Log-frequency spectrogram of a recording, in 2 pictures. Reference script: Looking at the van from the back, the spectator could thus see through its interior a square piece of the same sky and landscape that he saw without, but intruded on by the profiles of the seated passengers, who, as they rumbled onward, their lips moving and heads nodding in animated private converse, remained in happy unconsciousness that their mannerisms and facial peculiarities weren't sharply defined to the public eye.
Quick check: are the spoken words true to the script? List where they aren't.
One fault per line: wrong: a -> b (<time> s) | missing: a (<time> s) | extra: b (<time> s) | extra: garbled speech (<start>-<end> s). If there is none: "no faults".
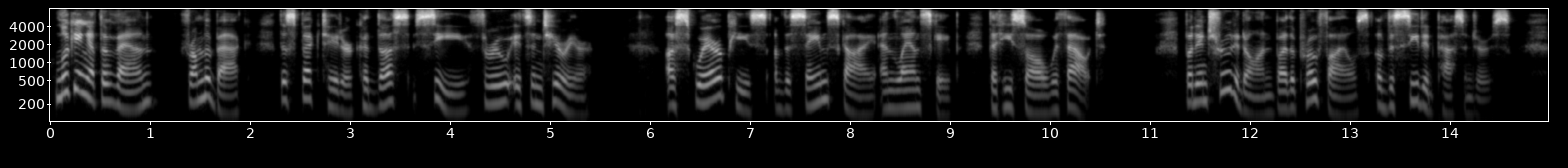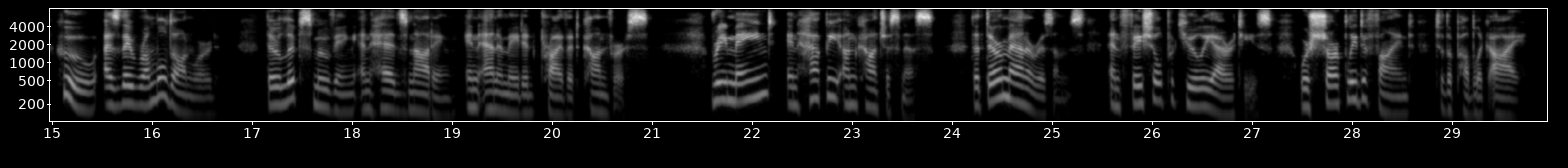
wrong: weren't -> were (27.4 s)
